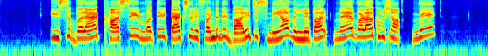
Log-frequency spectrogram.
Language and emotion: Dogri, happy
